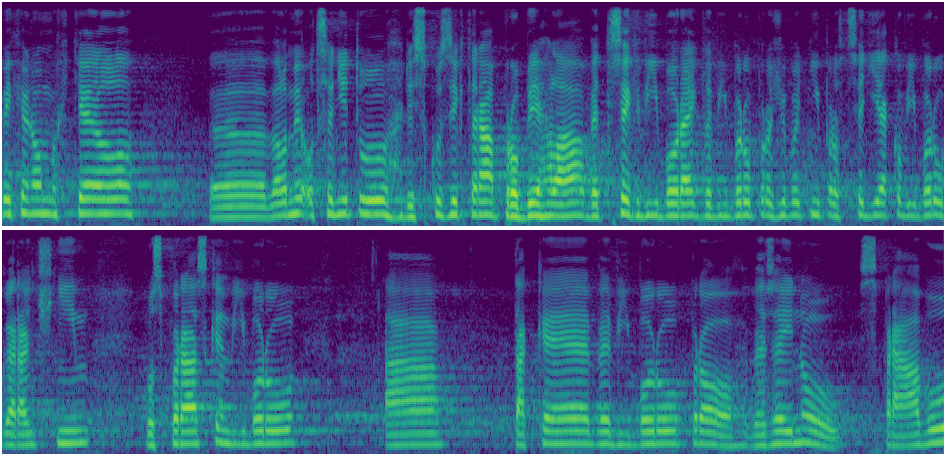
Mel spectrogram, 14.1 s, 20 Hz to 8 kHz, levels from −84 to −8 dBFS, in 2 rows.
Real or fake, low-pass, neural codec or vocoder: real; 7.2 kHz; none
